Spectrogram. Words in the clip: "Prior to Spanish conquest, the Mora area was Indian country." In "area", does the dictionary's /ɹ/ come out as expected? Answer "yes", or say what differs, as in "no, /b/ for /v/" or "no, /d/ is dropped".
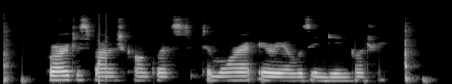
yes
